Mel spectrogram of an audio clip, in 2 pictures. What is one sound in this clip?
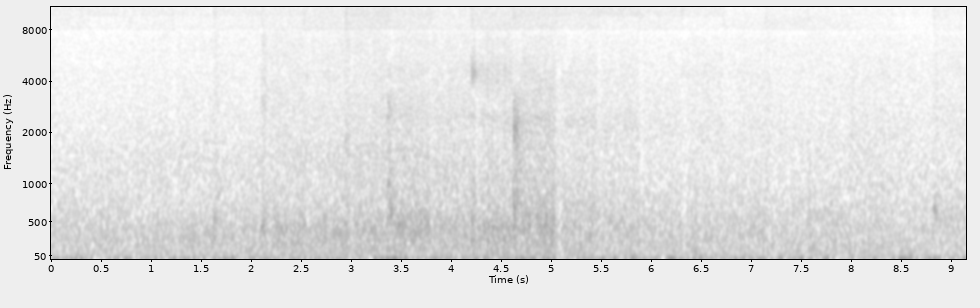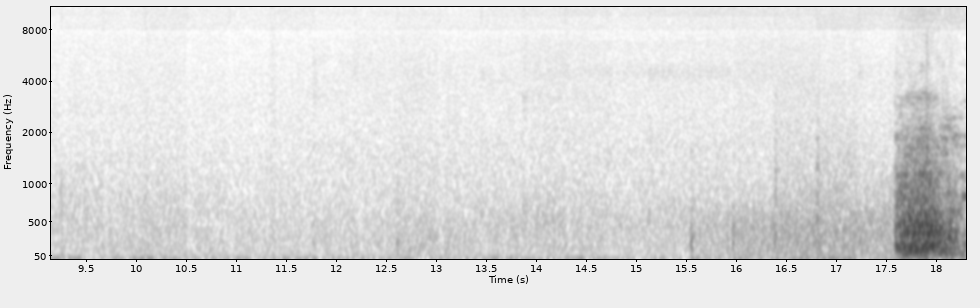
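A man speaks quietly through an online call.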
